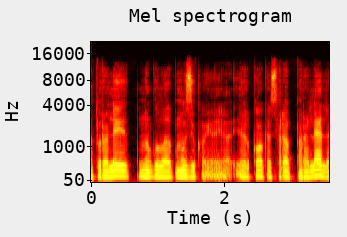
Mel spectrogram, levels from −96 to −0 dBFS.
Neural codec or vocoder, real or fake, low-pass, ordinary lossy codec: codec, 44.1 kHz, 3.4 kbps, Pupu-Codec; fake; 14.4 kHz; AAC, 96 kbps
